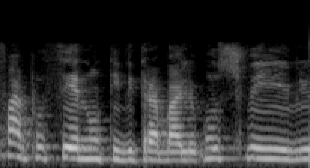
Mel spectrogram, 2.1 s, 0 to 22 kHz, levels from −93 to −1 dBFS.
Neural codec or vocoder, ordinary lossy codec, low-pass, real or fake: none; none; none; real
